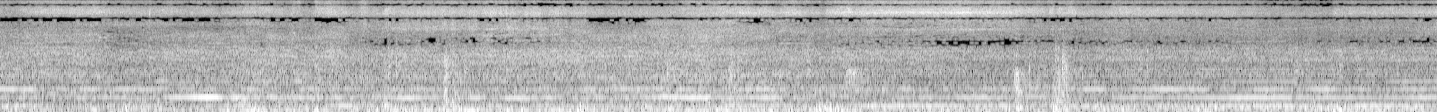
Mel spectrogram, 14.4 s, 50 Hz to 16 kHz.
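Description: An XCMG XE215C crawler excavator's diesel engine runs steadily under load as the machine digs wet clay. Steady humming tones waver a little as it works, and a few short knocks come about 4 s in and twice around 10 s.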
